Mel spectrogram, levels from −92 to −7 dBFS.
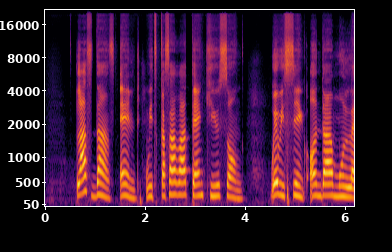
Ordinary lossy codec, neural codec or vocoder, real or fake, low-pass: none; autoencoder, 48 kHz, 32 numbers a frame, DAC-VAE, trained on Japanese speech; fake; none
